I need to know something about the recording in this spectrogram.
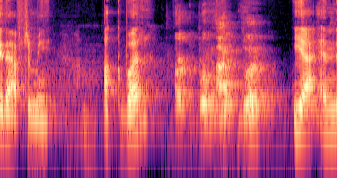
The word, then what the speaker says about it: Akbar: Akbar. Akbar? Yeah, and it's Akbar, not Akbar.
